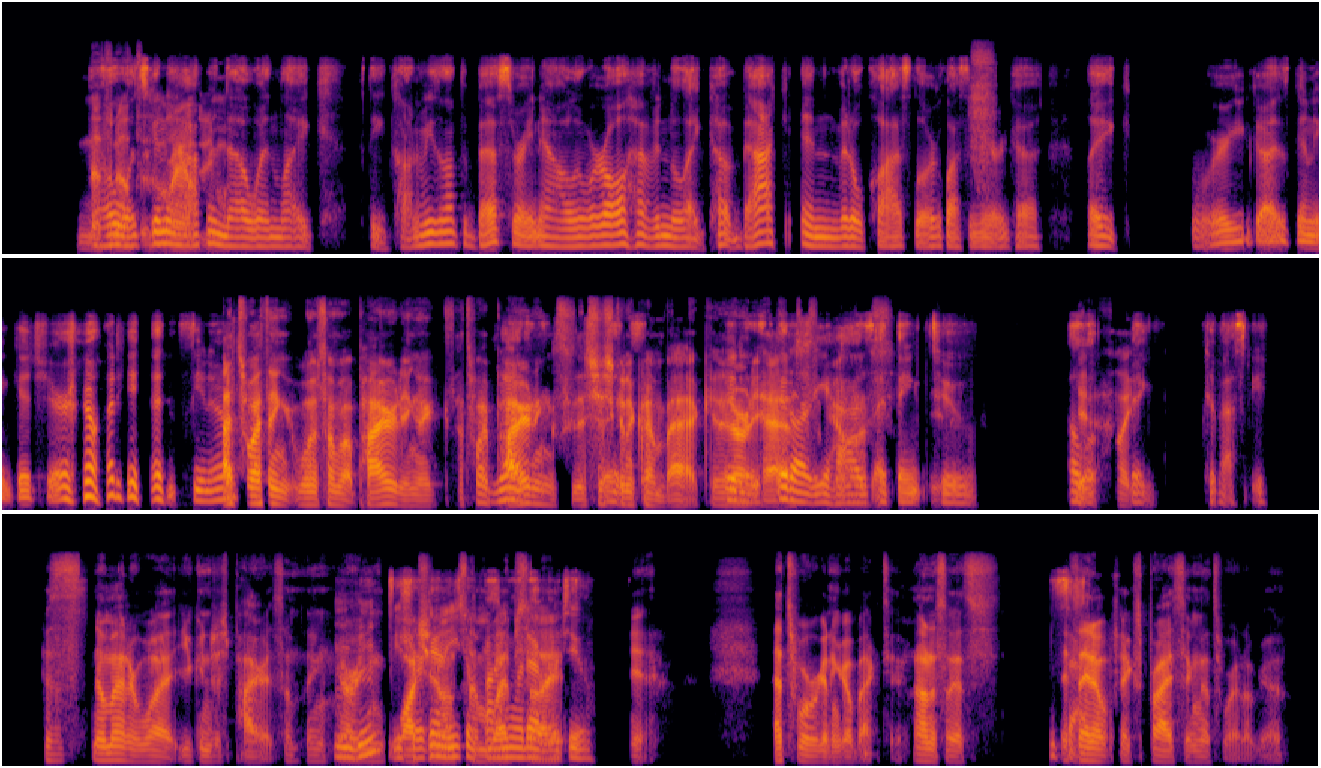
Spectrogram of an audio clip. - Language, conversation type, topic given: English, unstructured, How are global streaming wars shaping what you watch and your local culture?
- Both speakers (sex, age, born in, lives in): female, 40-44, United States, United States; male, 35-39, United States, United States
- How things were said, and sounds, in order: laughing while speaking: "your audience"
